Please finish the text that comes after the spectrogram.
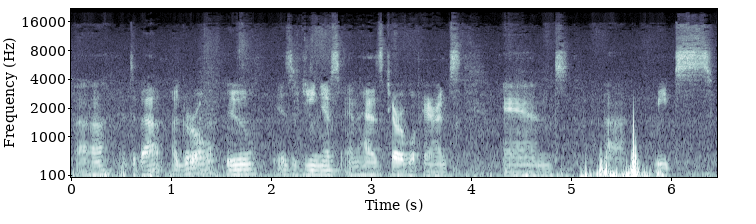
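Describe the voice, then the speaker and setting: Halting lowish-voiced man in very loud wind. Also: vocal fry. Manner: halting, hesitant, pausing often to think. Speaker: book recommender, teacher. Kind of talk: casual book recommendation chat. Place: outdoors in the wind. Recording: very loud wind noise, clicks, outdoor video.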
